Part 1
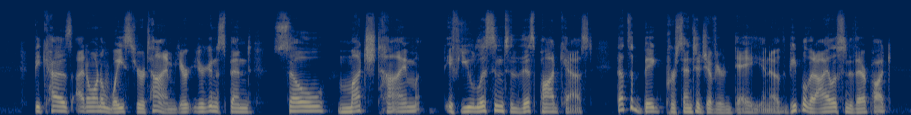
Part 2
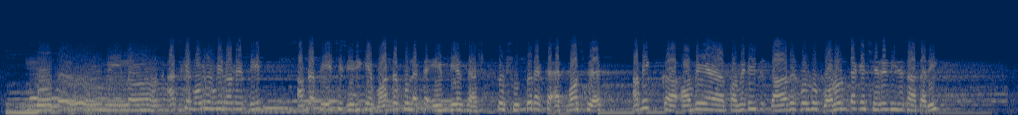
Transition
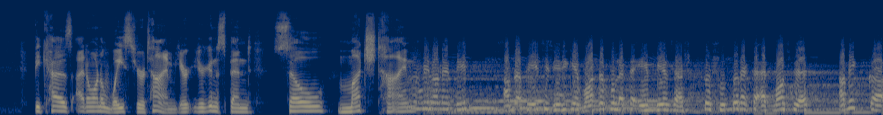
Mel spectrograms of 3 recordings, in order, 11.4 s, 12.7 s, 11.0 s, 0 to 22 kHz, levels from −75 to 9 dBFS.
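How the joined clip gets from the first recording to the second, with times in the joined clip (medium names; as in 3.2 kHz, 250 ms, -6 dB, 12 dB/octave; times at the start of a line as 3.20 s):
part 1
5.18 s: go over to part 2 from 2.60 s, crossfade 0.36 s linear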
